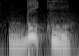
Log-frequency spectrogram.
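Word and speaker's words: beaucoup: bit strange like that remember you don't pronounce the final P okay and then you get this combination of vowels a and you get the sound o so technically it's B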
